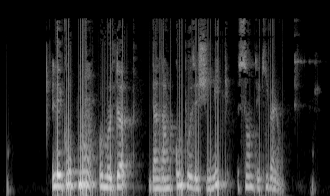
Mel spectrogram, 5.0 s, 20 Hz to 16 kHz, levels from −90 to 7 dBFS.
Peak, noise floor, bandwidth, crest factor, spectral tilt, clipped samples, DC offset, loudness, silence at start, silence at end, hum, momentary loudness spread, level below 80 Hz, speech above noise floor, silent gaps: 0 dBFS; -76 dBFS; 11.5 kHz; 20 dB; -7 dB/octave; under 0.1%; under 0.1%; -19 LUFS; 0.8 s; 0.75 s; none; 13 LU; -44 dBFS; 58 dB; none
